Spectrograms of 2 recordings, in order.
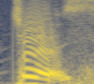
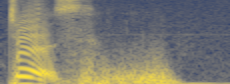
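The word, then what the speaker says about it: tschüss: আচ্ছা, পরে হচ্ছে যদি কোনো ওয়ার্ডে TSCH একসাথে থাকে তাহলে এটার উচ্চারণ হবে চয়ের মতো। যদি কোনো ওয়ার্ডে TSCH একসাথে থাকে তাহলে এটার উচ্চারণ হবে চয়ের মতো। এই যেমন TSCH ইউমলাউট ডাবল এস, চুজ, এই যে TSCH এই ফুলটার উচ্চারণ হয়েছে চয়ের মতো, এই যে চুজ।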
